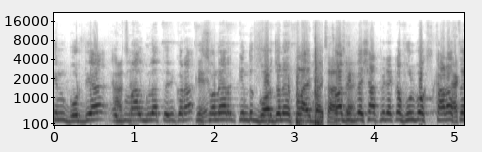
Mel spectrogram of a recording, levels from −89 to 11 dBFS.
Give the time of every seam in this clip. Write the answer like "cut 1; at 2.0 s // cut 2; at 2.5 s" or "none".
cut 1; at 1.8 s // cut 2; at 3.4 s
